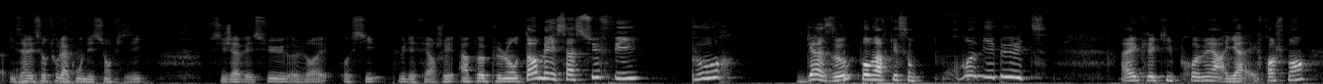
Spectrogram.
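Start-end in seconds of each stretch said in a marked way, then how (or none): 5.4-12.3 commentateur excité. Real, not acted. Commente le premier but de Gazo.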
